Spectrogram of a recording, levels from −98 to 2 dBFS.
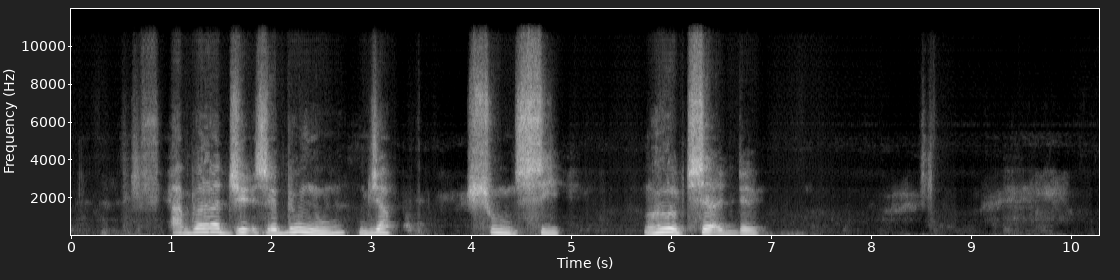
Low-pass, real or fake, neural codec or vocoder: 10.8 kHz; fake; codec, 16 kHz in and 24 kHz out, 0.8 kbps, FocalCodec, streaming, 65536 codes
